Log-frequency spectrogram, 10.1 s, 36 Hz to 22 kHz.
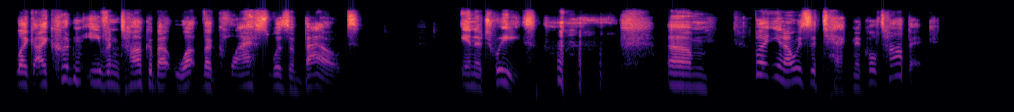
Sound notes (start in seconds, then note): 5.2 laughs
